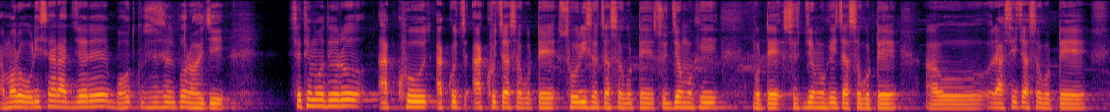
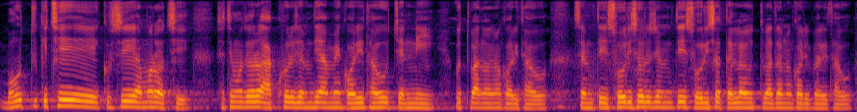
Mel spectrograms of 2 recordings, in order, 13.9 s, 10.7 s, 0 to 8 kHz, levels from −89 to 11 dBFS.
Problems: none marked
